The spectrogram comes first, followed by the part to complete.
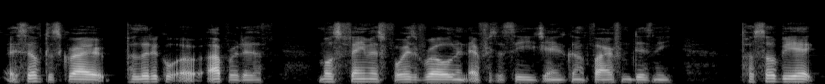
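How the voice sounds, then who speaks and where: A man's voice: medium pitch, vocal fry, no echo, muffled recording. A man vlogging commentary, reading an article aloud and rebutting it in an indignant, argumentative way with frequent restarts.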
